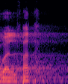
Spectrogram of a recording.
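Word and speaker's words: وَالْفَتْحُ: membacanya idza jaa nasrullahi wal fath. Fat, padahal itu di situ ada hak dan harus diperlihatkan. Nah, itu membacanya hak itu harus disukunkan. Wal fath, jadi ada suara hak matinya, wal fath.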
